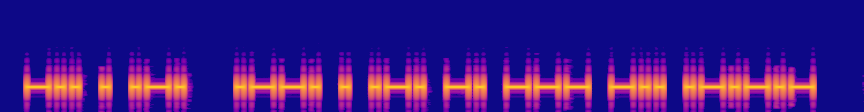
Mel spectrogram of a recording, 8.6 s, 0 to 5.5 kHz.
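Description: Morse code, heard as a keyed tone, about 16 wpm, 600 Hz. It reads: DER PERNOD.
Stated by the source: Slow (QRS) Morse code at 16 wpm, from CW med Gnister.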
